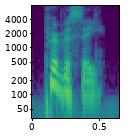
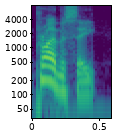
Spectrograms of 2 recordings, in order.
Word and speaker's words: privacy: do a his about privacy and in in other countries they call it privacy so people comment ACC that yeah exactly that yeah uh yeah so people will privacy it's not privacy it's privacy or you know whatever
